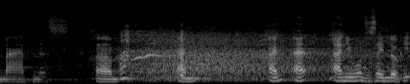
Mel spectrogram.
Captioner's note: laughter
